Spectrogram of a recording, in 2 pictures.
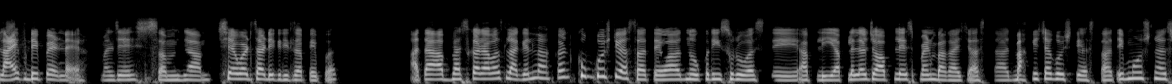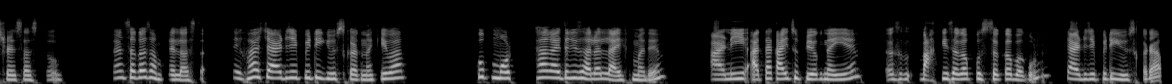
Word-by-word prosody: Life 225 +5 +3
depend 230 -5 +1
आहे. - - -3 0.2
म्हणजे 210 +1 -2
समजा 205 0 -1 0.2
शेवटचा 250 -2 +3
डिग्रीचा 215 -2 0
पेपर. 190 +2 -3 0.8
आता 235 0 +3
अभ्यास 240 +2 0
करावाच 260 +1 +2
लागेल 240 -1 +2
ना 295 -2 +1
कारण 325 +1 0
खूप 390 -4 +2
गोष्टी 365 -2 +2
असतात. 240 -6 +2
तेव्हा 220 +1 +2
नोकरी 240 +1 +2
सुरू 235 -1 +1
असते 200 -1 -4 0.2
आपली. 200 0 -1
आपल्याला 220 +3 +2
जॉब 220 -3 +3
प्लेसमेंट 235 -1 0
बघायच्या 195 -2 0
असतात, 195 +1 -7
बाकीच्या 255 +5 0
गोष्टी 235 -2 0
असतात. 200 0 -3
इमोशनल 270 +1 +2
स्ट्रेस 215 -1 -2
असतो 210 -1 -5
कारण 295 +7 -11
सगळं 320 +1 +2
संपलेलं 230 -8 0
असतं. 200 - -7 0.3
तेव्हा 285 +2 +1
ChatGPT 300 0 +2
यूज 255 -1 +1
करणं 220 -2 +1
किंवा 270 +4 +2 0.8
खूप 340 -3 -1
मोठा 295 +2 +1
काहीतरी 300 -1 +2
झालं 255 -3 +3
लाईफमध्ये 215 +1 +1 0.6
आणि 250 +3 +2
आता 225 +5 +3
काहीच 260 +2 +3
उपयोग 245 -4 +1
नाही 230 -1 +2
आहे. 290 +6 -1 0.3
अस 230 +1 -3 0.2
बाकी 235 +3 0
सगळं 250 -1 +3
पुस्तकं 240 -1 +1
बघून, 210 +5 -1 0.3
ChatGPT 245 +1 +1
यूज 220 -3 0
करा - - +1
240 Hz, 155 wpm, -23 LUFS, 215-270 Hz, 0.8 s, Life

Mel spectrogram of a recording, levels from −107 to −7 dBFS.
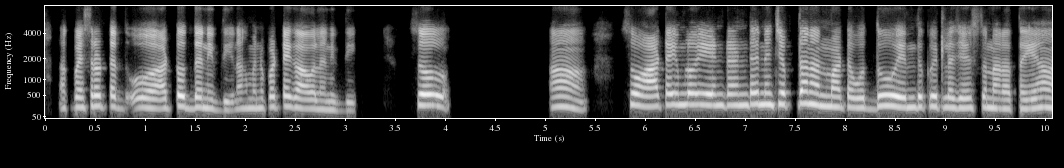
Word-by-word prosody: "నాకు 205 0 -10
పెసర 225 +2 0
అట్టు 240 +1 +1
అద్దు, 205 -2 -17
ఓ - - -3 0.2
అట్టోద్దనిద్ది. 200 -4 0
నాకు 195 +1 -6
మినపట్టే 230 +4 -1
కావాలనిద్ది." 180 -5 -2 0.6
సో 265 - +6 1.3
ఆ! - - -2 0.7
సో, 280 - -2 0.2
ఆ - - +7
టైమ్‌లో 275 +1 +1 0.2
ఏంటంటే 265 +1 -1
నేను 280 -2 +1
చెప్తానన్నమాట, 275 -5 +1
"వొద్దు. 215 +4 -1 0.2
ఎందుకు 230 +2 -3
ఇట్లా 220 -1 -3
జేస్తున్నారత్తయ్య? 205 -2 -3
220 Hz, 125 wpm, -22 LUFS, 200-265 Hz, 1.3 s, ఆ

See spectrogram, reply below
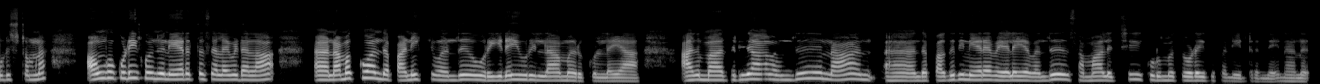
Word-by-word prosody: முடிச்சிட்டோம்னா, 220 +3 -4 0.5
அவுங்க 290 +4 +5
கூடயும் 290 0 +1
கொஞ்சம் 255 -3 +4
நேரத்தை 240 +1 +1
செலவிடலாம். 220 0 +1 0.4
அ - - +6 0.2
நமக்கும், 275 +5 +4
அந்த 230 -3 +1
பணிக்கு 225 +3 -1
வந்து 205 +3 +1 0.2
ஒரு 185 -2 +1
இடையூறு 215 +1 +1
இல்லாம 185 -1 0
இருக்கும் 160 0 -6
இல்லையா? 155 0 -2 0.6
அது 210 +2 +2
மாதிரி 205 +1 -1
தான் 240 0 +1
வந்து, 210 +5 -2 0.3
நான் 230 +2 0 0.2
அ - - -5 0.2
அந்த 180 +1 -1
பகுதி 215 +5 0
நேர 210 0 +1
வேலைய 190 0 +2
வந்து 210 +6 +1 0.2
சமாளிச்சு 185 +4 -4 0.2
குடும்பத்தோட 185 -2 -3
இது 180 +1 -18
பண்ணிட்டிருந்தேன், 145 -2 -10
நானு. 145 -1 -7
210 Hz, 145 wpm, -23 LUFS, 185-230 Hz, 0.6 s, அ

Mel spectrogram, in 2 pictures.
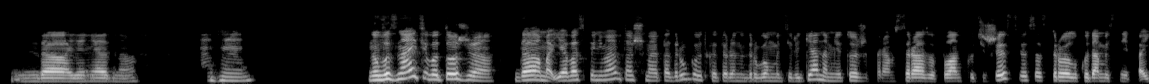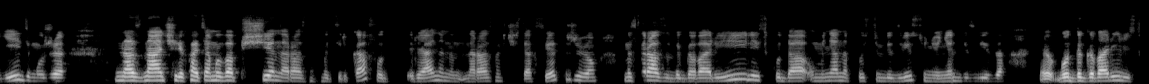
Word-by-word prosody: Н-да, 145 0 +3
я 145 +1 -3
не 150 +1 -6
одна. 145 0 -6 0.7
Мгм. 180 0 -6 1.2
Ну, 205 +1 +6
вы 245 +4 +10
знаете, 275 - +4
вот 225 -2 +2
тоже 200 -9 +4 0.2
да, 205 +1 +6
ма 195 - 0
я 185 - +2
вас 205 +2 +2
понимаю, 215 +4 -4
потому 215 -4 -6
что 195 - -7
моя 175 -1 -5
подруга, 210 +7 -6
вот 205 - -7
которая 165 -1 -6
на 160 - -14
другом 160 +1 -5
материке, 155 +6 -5
она 225 -4 0
мне 160 -1 -9
тоже, 165 -2 -4
прям, 145 -1 -11
сразу 160 0 +1
план 155 +3 +1
путешествия 190 - -2
состроила, 180 -3 +1
куда 160 0 0
мы 155 0 -8
с - - -31
ней 145 - -11
поедем 185 +7 -2
уже 155 0 -1 0.5
назначили. 185 0 +5
Хотя 190 -1 +4
мы 185 0 +1
вообще 205 +2 +2
на 165 -5 -3
разных 155 0 -7
материках, 150 -3 -7
вот - - -9 0.2
реально 170 +5 -4
на 155 - -14
на 140 0 -11
разных 155 +2 -6
частях 140 0 -10
света 205 - -5
живём. 185 -7 -6 0.3
Мы 175 - -6
сразу 185 -4 +1
договорились, 155 +9 -3
куда. 160 -1 -2
У - - -13
меня, 170 +3 -6
допустим, 160 -1 -13
безвиз, 160 +7 -8
у 160 - -14
неё 140 -2 -9
нет 155 +2 -6
безвиза. 155 -2 -9 0.3
Э, - - +3
вот 165 0 +3
договорились, 165 +1 +3
165 Hz, 180 wpm, -21 LUFS, 155-190 Hz, 1.2 s, вы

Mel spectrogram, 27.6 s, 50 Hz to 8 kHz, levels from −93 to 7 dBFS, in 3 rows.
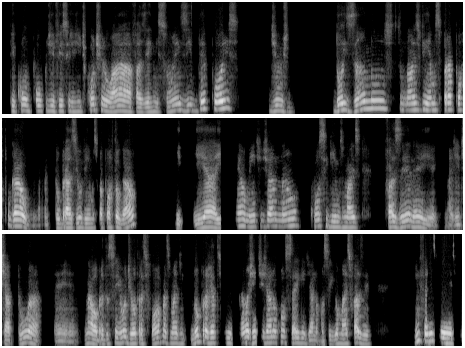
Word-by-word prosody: Ficou 150 +2 -1
um 150 - -9
pouco 145 +2 -4
difícil 140 0 -5
de 125 - -9
a - - -11
gente 130 0 -13
continuar 140 -4 +2
a 125 - -6
fazer 120 0 -3
missões, 135 +6 -7
e 155 +1 -7
depois 200 +6 +4 0.6
de 135 +2 -7
uns 135 -6 -7 0.9
2 150 -2 +1
anos, 200 +5 0
nós 170 +1 -2
viemos 170 -1 -2
pra 180 +1 +4
Portugal. 165 0 +3 0.5
Do 115 - -3
Brasil 125 +1 +3
viemos 120 -1 -6
pra - - -3
Portugal, - - +1 0.8
e - - -8 0.2
e 115 +5 +1
aí 130 -3 +4 0.3
realmente 155 -2 -3
já 160 +1 0
não 165 +3 -3 0.2
conseguimos 155 -4 -5
mais 130 0 0 0.5
fazer, 140 +3 +2
né, 140 -1 +3
e 100 -5 -6 0.2
a - - -12
gente 105 +2 -5
atua, 130 +1 0 0.3
eh, 95 0 -9 0.2
na 135 -2 0
obra 115 +1 +3
do 125 - -10
Senhor 140 +5 -1
de 130 -3 0
outras 125 -1 +1
formas, 150 +2 -2
mas 135 -1 -1 0.2
no 170 - +1
projeto 145 -3 +3
então 135 +1 0
a - - +7
gente 150 0 -3
já 150 0 +2
não 150 0 -1
consegue 145 -3 -3
já 110 -2 -3
não 105 - -11
conseguiu 115 +2 -6
mais 125 0 -4
fazer. 115 -2 0 0.9
Infelizmente, 205 - +5
145 Hz, 135 wpm, -21 LUFS, 125-165 Hz, 0.9 s, a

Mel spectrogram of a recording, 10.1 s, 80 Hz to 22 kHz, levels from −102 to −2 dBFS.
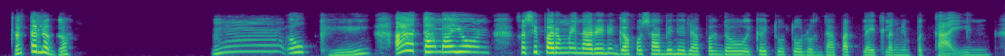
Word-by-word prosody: Ah - - +2
talaga? 300 - +4 1.4
Hmm 415 +5 -11
okey. 285 - -6 0.2
Ah, 485 0 +7
tama 390 0 +5
yun, 385 -3 +1 0.2
kasi 370 +2 +1
parang 335 -2 +6
may 340 - -1
narinig 310 -3 +1
ako 250 +1 0
sabi 260 0 -1
nila 245 -4 -4
pag 235 +1 -8
daw 225 -1 -5
ika'y 225 +2 -6
tutulog 200 -3 -10
dapat 190 +2 -5
light 180 0 -7
lang 175 +1 -8
'yong 175 - -14
pagkain. 175 +1 -7
260 Hz, 135 wpm, -23 LUFS, -, 1.4 s, Ah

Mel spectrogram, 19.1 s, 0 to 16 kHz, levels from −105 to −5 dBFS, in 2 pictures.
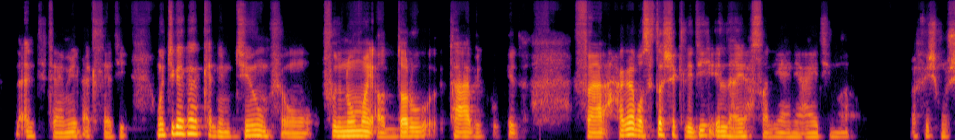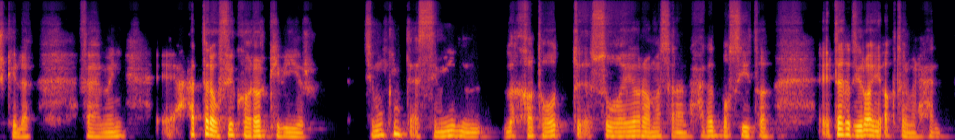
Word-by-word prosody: لأ، - - -5
أنتِ 115 - -5
تعملي 100 +2 -1
الأكلة 100 -3 -7
دي، 110 +3 -11 0.3
وأنتِ 145 +4 +3
كده 180 -1 +9
كده 180 +1 +6
كلمتيهم، 120 -2 0
ف - - -16
فالمفروض 100 +4 -2
إن 120 - +5
هُم 125 +1 +7
يقدّروا 110 +1 +2
تعبِك 110 -2 0
وكده. - - -9 0.5
فحاجة 110 +8 +4
بسيطة 130 +2 +3
شكل 120 -4 0
دي 130 - 0
إيه 120 - 0
اللي 120 -2 +2
هيحصل 105 -2 -3
يعني 100 -1 -5
عادي 95 +1 -5
ما 100 +1 -9 0.6
ما - - -12
فيش - - -6
مشكلة، 100 -1 -4 0.5
فاهماني؟ 110 +2 -3 0.4
آآ، - - -9
حتّى - - +2
لو 130 - +9
في 130 +5 +1
قرار 125 -3 +3
كبير، 110 -5 -3 0.4
أنتِ - - -11
ممكن 145 +5 0
تقسّميه 115 0 -2
ل 105 -3 -2 0.2
لخطوات 120 +2 -2
صغيّرة 115 0 +1
مثلًا، 110 -2 -4
حاجات 120 +4 -2
بسيطة، 115 -3 -4 0.5
آآ، - - -1
تاخدي 150 -4 +6
رأي 135 -1 +6
أكتر 115 -5 -3
من 100 0 -6
حَد 105 +1 -9
115 Hz, 160 wpm, -26 LUFS, 105-125 Hz, 0.6 s, كده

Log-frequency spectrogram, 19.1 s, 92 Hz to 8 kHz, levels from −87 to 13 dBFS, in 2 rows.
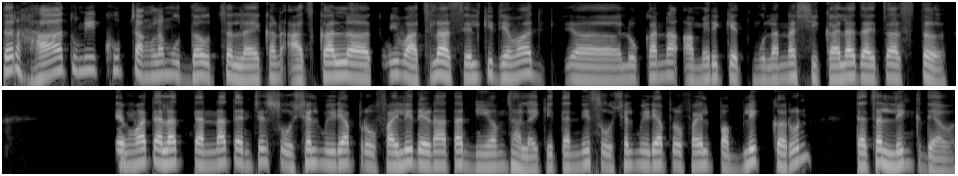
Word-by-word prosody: तर 220 +2 +3
हा 150 +11 +3
तुम्ही 220 0 -4
खूप 215 -1 -10
चांगला 160 +1 0
मुद्दा 160 -3 -4
उचलला 145 -3 -1
आहे. 130 0 +2
कारण 150 0 -3
आजकाल 160 +7 +3
अ, 150 -2 +6
तुम्ही 160 +3 -7
वाचलं 155 +6 +3
असेल 150 +1 -3
की 175 - -5
जेव्हा 150 +4 +1
अ, 135 -4 -3
लोकांना 155 +4 -2 0.2
अमेरिकेत 140 +2 -3 0.2
मुलांना 135 +3 -2
शिकायला 140 +2 +2
जायचं 145 0 +3
असतं, 120 -3 -1 1.3
तेव्हा 160 +2 +3
त्याला, 170 -2 +6 0.2
त्यांना 155 +1 +2
त्यांचे 170 0 -1
सोशल 165 +1 -2
मीडिया 160 +1 +2
प्रोफाइल 145 +1 0
ही 170 - +5
देणं 150 -1 +3
आता 150 +1 +2
नियम 135 +1 -4
झालाय, 120 -5 -2
की 135 - -7
त्यांनी 135 +3 -3
सोशल 150 +1 -5
मीडिया 155 0 +2
प्रोफाइल 150 0 -1
पब्लिक 145 +9 +1
करून 165 +10 0 0.5
त्याचं 145 +4 +4
लिंक 155 0 -2
द्यावं. 105 -5 -4
150 Hz, 140 wpm, -24 LUFS, 135-160 Hz, 1.3 s, अ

